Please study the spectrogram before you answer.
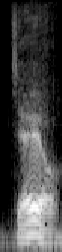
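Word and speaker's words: gaol: Jail. This is weird because it's spelled G-A-O-L.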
